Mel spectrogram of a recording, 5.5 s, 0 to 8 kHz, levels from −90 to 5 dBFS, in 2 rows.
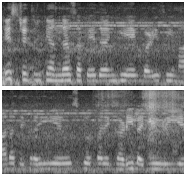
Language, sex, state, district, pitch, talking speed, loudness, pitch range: Hindi, female, Bihar, Araria, 195 Hz, 220 wpm, -20 LUFS, 185-200 Hz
